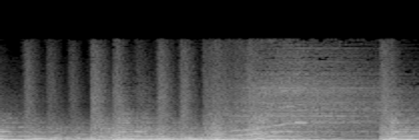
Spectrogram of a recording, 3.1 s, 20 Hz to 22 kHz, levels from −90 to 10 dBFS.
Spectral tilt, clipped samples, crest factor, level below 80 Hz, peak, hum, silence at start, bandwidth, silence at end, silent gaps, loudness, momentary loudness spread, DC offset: -5.5 dB/octave; under 0.1%; 12 dB; -16 dBFS; -2 dBFS; none; 0 s; 15 kHz; 0 s; none; -16 LUFS; 7 LU; under 0.1%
